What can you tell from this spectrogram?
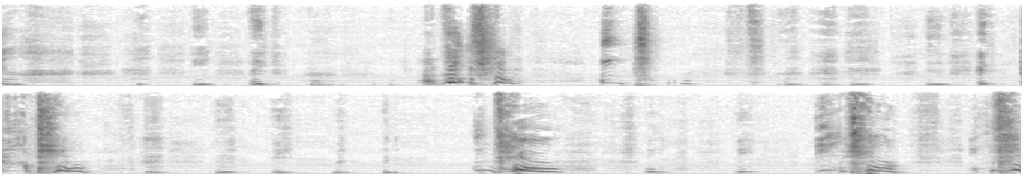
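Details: Person unsure whether a cold or allergies cause it, having a huge sneezing fit: about four forceful sneezes in a row with sharp catching breaths and small vocal sounds between.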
